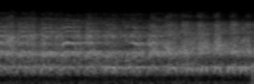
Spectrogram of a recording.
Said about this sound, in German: Also klingt, als würden sie sich komplett beömmeln. Es ist tatsächlich, also ein zweiter ist im Hintergrund, aber das Laute ist ein Vogel, der das macht. Hört sich an wie gackernde Affen. Mhm. Ist ein australischer Vogel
